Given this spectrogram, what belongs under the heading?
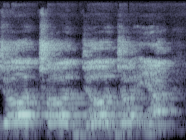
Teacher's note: च, छ, ज, झ, या सब का उच्चारण स्थान तालु है। क्या है, इन सभी वर्णों को जब हम बोलते हैं तो हमारा तालु स्पर्श करता है, इसलिए ये तालु वर्ण है, इसको हम तालु वर्ण कहते हैं।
